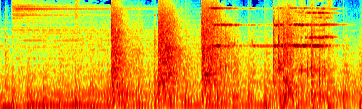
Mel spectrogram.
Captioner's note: hammer thudding; metal clinking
